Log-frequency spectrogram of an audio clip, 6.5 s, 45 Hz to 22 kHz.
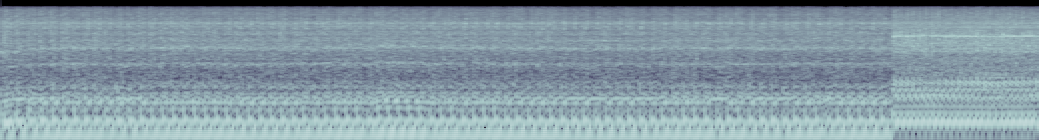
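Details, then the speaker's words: CBR600 four-cylinder carbureted engine in reverse trike after reconnecting fuel line and closing float bowl drains: fairly even idle, note shifting with throttle blips; running cleanly, normal. "let's go finally working only took me all day"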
